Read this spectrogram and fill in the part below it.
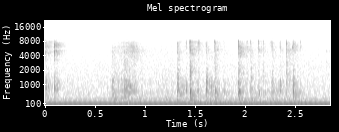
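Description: Fast, light keystrokes on a computer keyboard as a password is typed, a short close burst of clicks over a steady low hum.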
